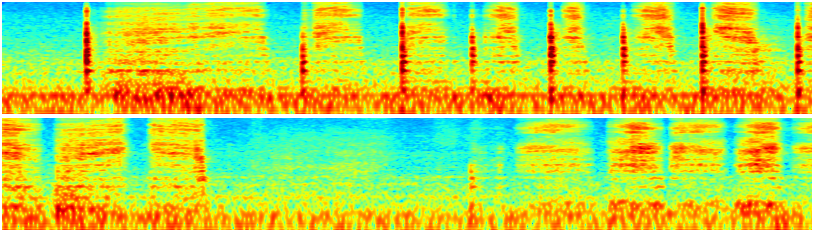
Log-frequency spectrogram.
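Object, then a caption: Chalk stick on a slate chalkboard. A hand traces petals on a flat black chalkboard with an orange chalk stick, making bright, dry scraping strokes. About eleven sharp taps mark where the chalk meets the board. After a quieter pause near the end, a few more quick scratchy strokes follow.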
